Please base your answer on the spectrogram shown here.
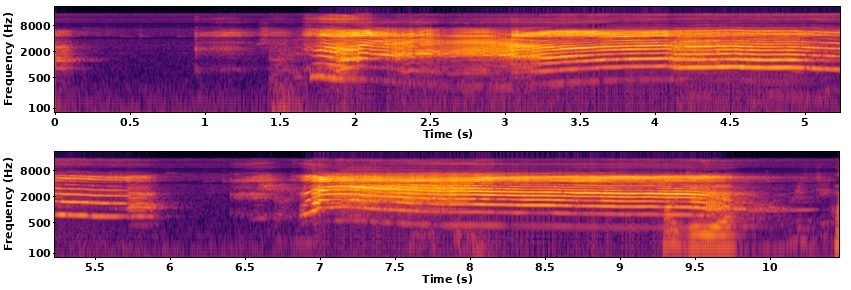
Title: CRY BABY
